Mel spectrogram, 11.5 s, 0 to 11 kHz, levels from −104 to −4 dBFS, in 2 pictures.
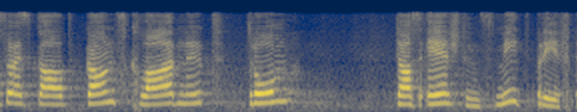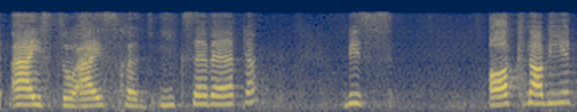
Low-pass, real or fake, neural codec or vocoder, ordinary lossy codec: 7.2 kHz; fake; codec, 16 kHz, 1.1 kbps, Voila-Tokenizer; none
